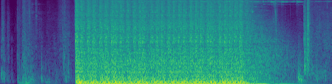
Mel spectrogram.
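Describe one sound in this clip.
A rifle fires a rapid burst of loud automatic shots.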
